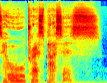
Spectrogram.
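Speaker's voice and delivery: resounding, booming, rough, otherworldly voice. Narrating a scene, the speaker voices a figure holding a great sword: booming, ethereal voice. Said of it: "in a kind of booming, ethereal voice".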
